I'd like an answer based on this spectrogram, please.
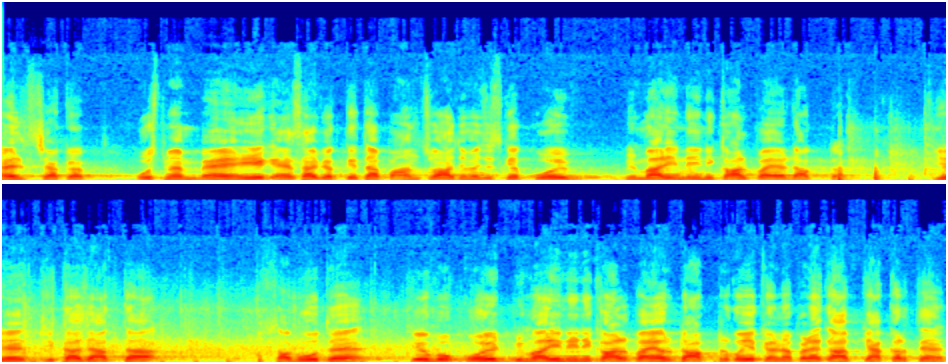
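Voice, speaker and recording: Crowd noise fills the background behind a man. His high-pitched voice stays monotone and flat. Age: 70s. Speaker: retired transport worker, product distributor. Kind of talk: testimony. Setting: stage with audience. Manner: emphatic.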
